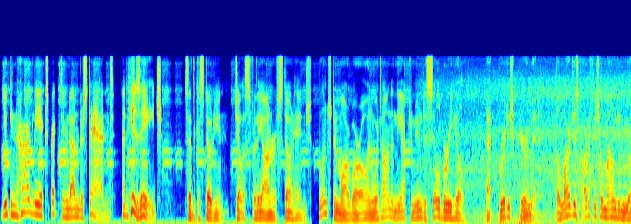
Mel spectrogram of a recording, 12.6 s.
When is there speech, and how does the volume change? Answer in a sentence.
You can hear the speech from 0.0 to 12.5 s, at a steady volume.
